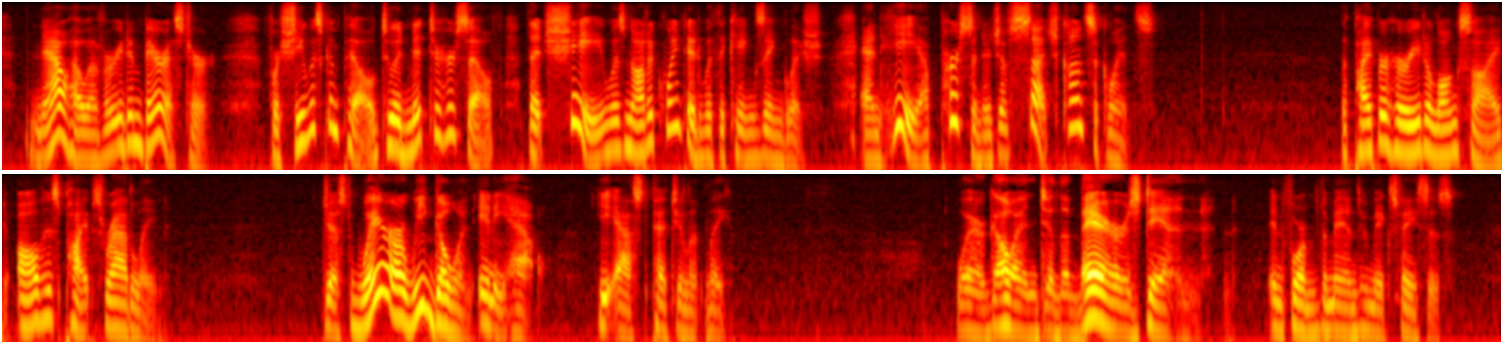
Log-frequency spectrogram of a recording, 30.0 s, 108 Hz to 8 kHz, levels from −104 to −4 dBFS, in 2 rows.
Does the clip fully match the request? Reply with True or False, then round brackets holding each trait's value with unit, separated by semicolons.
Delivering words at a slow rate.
True (115 wpm)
